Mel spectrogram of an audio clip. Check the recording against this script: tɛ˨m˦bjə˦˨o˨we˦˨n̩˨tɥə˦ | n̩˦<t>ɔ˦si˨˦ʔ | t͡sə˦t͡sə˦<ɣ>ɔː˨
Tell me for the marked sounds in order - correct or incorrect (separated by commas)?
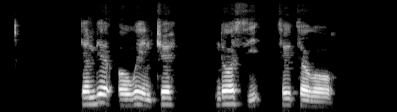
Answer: incorrect, correct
